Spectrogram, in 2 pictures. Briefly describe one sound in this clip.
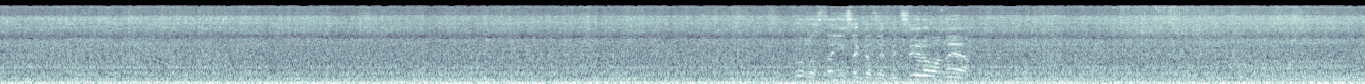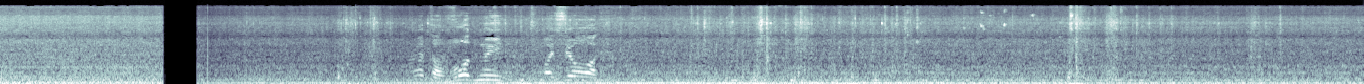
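Tyres hum on the road surface.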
